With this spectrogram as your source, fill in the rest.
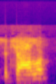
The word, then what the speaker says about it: T'Challa: I forgot how you pronounce his name. You teacher or you. Each or something. T'Challa?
